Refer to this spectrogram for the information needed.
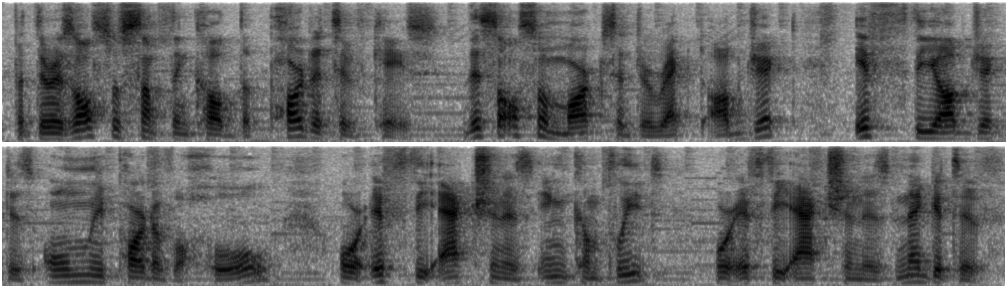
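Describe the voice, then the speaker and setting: Male narrator, scripted educational read, even and explanatory, soft music bed. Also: medium pitch, a little fast, hardly any pauses. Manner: steady, explanatory delivery. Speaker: narrator of a language explainer video. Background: faint music.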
